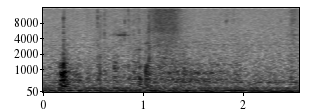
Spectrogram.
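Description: A plastic ruler slides across paper.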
